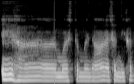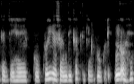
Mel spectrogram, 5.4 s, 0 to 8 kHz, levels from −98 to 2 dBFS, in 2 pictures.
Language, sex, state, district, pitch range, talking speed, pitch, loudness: Chhattisgarhi, male, Chhattisgarh, Kabirdham, 140-165 Hz, 180 wpm, 150 Hz, -21 LUFS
